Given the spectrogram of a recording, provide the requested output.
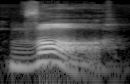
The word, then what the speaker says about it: var: means where we're where and r is often dropped here so vo vo yeah all right but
